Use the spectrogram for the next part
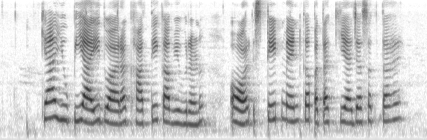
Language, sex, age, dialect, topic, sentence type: Hindi, female, 18-24, Garhwali, banking, question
